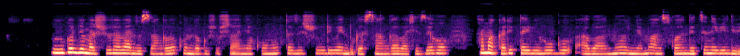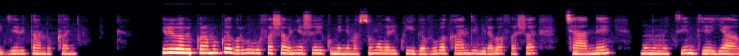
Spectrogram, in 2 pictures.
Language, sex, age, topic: Kinyarwanda, female, 25-35, education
